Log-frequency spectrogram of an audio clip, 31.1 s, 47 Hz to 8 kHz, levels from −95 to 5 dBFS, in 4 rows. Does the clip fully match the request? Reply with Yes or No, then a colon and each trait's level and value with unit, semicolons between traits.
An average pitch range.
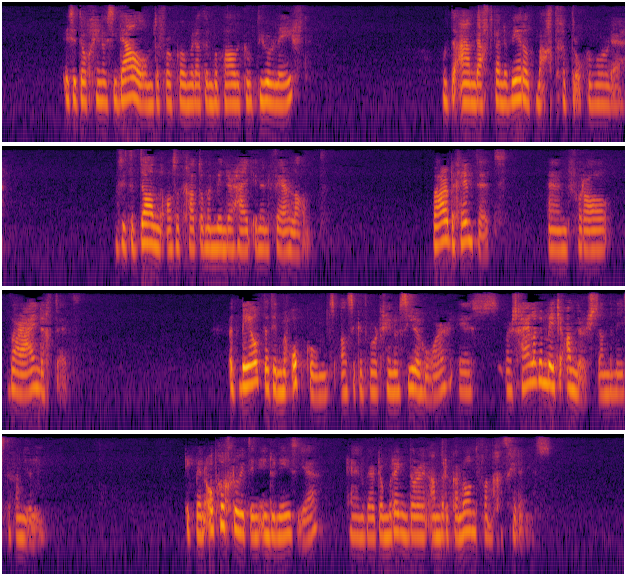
No: narrow, 2.3 semitones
